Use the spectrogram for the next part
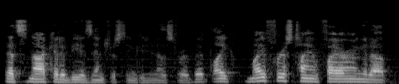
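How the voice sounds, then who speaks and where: A man's voice: mid-range voice, fast talker, a little mellow, husky, poor audio. A man hosting a home podcast, chatting casually with his wife and rambling with many fillers. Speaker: podcast host. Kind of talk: casual chat.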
